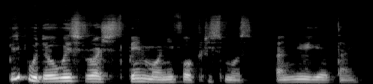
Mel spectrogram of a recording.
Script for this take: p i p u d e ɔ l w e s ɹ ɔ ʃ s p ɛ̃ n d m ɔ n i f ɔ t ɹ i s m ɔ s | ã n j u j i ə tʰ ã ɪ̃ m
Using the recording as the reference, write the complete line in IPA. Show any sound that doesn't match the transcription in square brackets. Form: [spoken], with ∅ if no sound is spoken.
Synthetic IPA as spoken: p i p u d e ɔ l w e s ɹ ɔ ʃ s p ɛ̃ n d m ɔ n i f ɔ [k] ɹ i s m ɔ s | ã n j u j i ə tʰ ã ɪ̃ m

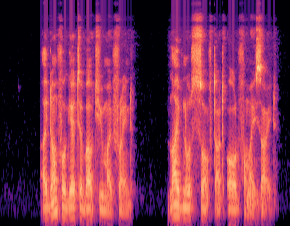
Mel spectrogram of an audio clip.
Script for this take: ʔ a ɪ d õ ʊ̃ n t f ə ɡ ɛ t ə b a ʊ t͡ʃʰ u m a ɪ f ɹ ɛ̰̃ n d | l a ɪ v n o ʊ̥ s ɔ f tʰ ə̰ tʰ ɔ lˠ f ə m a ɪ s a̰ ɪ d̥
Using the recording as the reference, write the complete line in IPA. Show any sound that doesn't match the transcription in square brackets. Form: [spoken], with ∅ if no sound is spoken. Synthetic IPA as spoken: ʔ a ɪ d õ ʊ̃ n t f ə ɡ ɛ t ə b a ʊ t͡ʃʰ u m a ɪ f ɹ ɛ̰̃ n d | l a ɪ v n o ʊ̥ s ɔ f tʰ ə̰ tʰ ɔ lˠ f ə m a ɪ s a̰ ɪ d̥

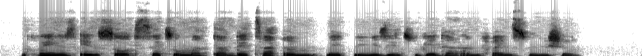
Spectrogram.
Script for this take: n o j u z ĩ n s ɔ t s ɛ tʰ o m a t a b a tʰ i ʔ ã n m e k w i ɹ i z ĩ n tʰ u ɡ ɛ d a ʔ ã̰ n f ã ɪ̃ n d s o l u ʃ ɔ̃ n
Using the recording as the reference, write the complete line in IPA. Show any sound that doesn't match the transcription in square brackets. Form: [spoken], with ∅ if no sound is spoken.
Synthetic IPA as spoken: n o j u z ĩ n s ɔ t s ɛ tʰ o m a t a b [ɛ] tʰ [a] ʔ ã n m e k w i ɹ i z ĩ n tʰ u ɡ ɛ d a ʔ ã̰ n f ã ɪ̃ n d s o l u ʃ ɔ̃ n

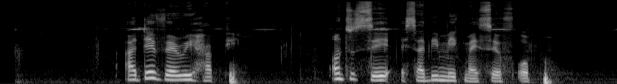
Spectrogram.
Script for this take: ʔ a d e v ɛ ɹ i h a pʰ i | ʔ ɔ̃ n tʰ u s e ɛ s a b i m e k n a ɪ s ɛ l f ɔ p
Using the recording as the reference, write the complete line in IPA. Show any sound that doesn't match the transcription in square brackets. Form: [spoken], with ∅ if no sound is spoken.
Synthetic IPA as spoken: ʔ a d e v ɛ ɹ i h a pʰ i | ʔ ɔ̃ n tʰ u s e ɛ s a b i m e k [m] a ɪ s ɛ l f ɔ p

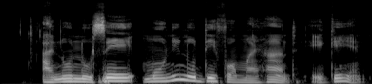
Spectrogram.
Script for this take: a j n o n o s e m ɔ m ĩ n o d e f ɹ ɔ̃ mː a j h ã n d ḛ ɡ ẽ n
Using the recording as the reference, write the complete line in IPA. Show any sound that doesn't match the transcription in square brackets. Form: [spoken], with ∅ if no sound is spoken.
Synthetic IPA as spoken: a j n o n o s e m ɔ [n] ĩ n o d e f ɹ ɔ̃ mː a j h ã n d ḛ ɡ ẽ n

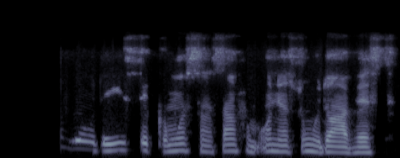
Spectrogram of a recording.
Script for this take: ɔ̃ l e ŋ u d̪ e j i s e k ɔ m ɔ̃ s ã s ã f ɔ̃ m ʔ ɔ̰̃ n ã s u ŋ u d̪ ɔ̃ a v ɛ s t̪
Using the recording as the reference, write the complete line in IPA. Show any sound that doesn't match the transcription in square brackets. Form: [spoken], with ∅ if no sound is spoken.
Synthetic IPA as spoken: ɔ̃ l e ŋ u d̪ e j i s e k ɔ m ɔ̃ s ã s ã f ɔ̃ m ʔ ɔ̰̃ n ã s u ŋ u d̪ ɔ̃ a v ɛ s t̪

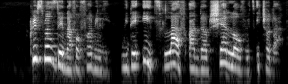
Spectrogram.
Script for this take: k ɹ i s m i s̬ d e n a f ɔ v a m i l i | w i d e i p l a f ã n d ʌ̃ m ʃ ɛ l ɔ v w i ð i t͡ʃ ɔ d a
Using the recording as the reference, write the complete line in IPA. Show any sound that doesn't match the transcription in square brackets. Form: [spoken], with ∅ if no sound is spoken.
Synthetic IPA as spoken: k ɹ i s m [a] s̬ d e n a f ɔ [f] a m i l i | w i d e i [t] l a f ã n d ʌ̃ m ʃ ɛ l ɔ v w i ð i t͡ʃ ɔ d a

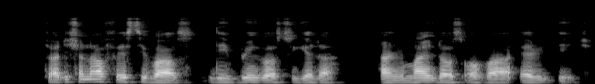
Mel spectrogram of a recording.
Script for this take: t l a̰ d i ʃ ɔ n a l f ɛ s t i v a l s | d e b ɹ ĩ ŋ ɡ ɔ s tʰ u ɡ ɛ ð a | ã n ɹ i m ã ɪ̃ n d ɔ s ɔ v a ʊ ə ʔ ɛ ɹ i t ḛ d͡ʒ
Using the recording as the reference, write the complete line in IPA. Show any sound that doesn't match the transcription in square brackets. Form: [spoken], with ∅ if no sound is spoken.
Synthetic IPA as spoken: t [ɹ] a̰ d i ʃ ɔ n a l f ɛ s t i v a l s | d e b ɹ ĩ ŋ ɡ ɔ s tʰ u ɡ ɛ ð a | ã n ɹ i m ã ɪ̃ n d ɔ s ɔ v a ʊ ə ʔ ɛ ɹ i t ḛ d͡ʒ

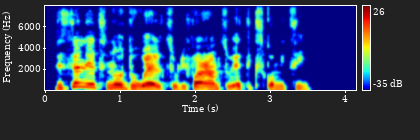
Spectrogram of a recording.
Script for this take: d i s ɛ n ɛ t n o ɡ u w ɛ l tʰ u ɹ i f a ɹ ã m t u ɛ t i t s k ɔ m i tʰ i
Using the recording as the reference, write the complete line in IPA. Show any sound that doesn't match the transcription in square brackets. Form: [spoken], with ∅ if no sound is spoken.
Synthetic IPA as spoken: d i s ɛ n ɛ t n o [d] u w ɛ l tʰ u ɹ i f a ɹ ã m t u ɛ t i [k] s k ɔ m i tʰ i

